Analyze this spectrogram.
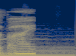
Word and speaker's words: Sabai: I believe it's pronounced Sabai. If not, my next guess is Sabai, but I am 97% sure it's Sabai.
